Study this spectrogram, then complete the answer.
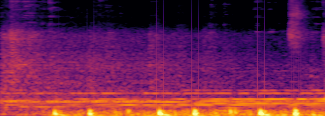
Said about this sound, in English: There's something about the heartbeat that is lopsided and beautifully egg-shaped.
